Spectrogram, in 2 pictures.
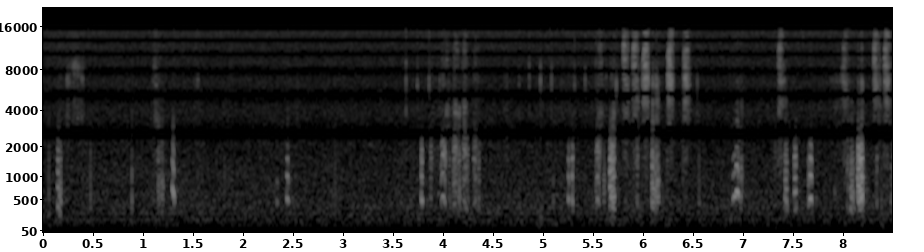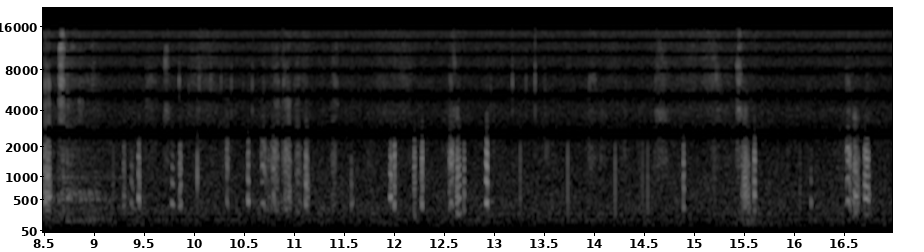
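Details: Pet female sugar glider Yoruichi sings to her in-pouch joey in a dark room, giving scattered short dry clicks and chirps, sometimes bunched into quick bursts, sometimes spaced out, over a steady faint electrical whine.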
